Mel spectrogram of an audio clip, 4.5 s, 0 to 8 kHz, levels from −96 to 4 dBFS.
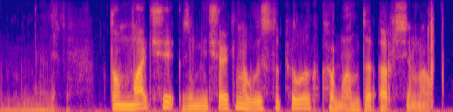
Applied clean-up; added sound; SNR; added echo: neural diffusion model UNIVERSE++.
